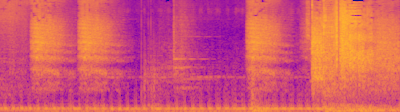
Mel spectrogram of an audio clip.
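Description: An energy weapon crackles and zaps.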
